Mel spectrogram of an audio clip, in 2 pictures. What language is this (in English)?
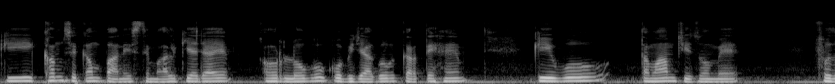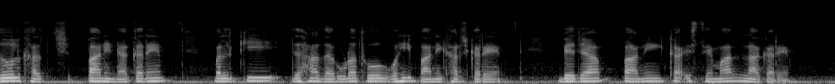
Urdu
